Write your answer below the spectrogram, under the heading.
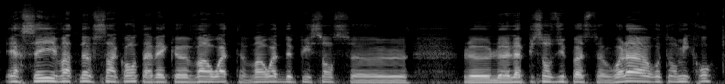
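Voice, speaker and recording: An amateur radio operator from Normandy, France, chats casually and politely during a radio contact from a mobile station, often repeating his phrases. His voice is medium-pitched and unhurried, with no room sound.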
